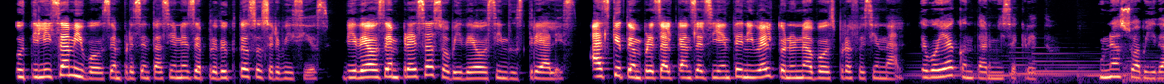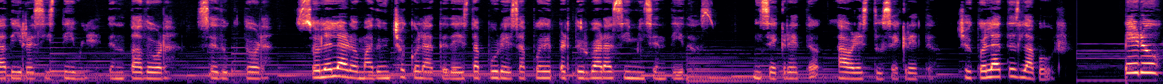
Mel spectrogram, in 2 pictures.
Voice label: Spanish (LA), Female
